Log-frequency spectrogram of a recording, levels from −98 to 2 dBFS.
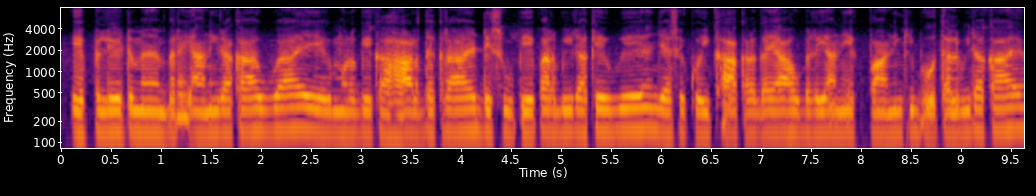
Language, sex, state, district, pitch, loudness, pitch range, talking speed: Hindi, male, Chhattisgarh, Kabirdham, 140 Hz, -21 LUFS, 135-145 Hz, 210 wpm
